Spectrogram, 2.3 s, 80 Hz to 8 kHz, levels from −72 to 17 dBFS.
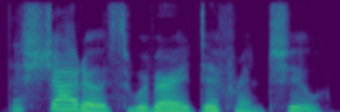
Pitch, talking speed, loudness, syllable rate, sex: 240 Hz, 160 wpm, -16 LUFS, 5.4 syllables/s, female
